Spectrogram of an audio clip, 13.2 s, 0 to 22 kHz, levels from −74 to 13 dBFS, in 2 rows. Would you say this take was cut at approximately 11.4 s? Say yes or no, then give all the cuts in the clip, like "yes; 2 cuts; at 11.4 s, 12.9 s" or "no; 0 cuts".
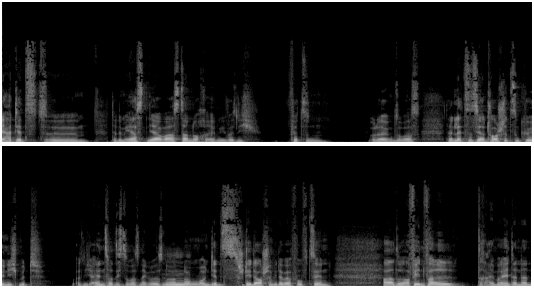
yes; 2 cuts; at 8.1 s, 11.4 s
